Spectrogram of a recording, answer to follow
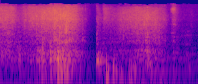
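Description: A cardboard box being handled and slid over loose papers on a countertop: a rustling scrape lasting about half a second, then a few light knocks and rubs as it is set down.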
